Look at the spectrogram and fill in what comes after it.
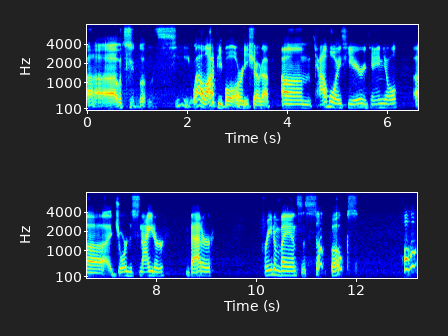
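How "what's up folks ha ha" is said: squeaky, cartoon-like voice. Greeting viewers as they show up, the speaker uses a Mickey Mouse voice. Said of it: "That's my Mickey Mouse voice".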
